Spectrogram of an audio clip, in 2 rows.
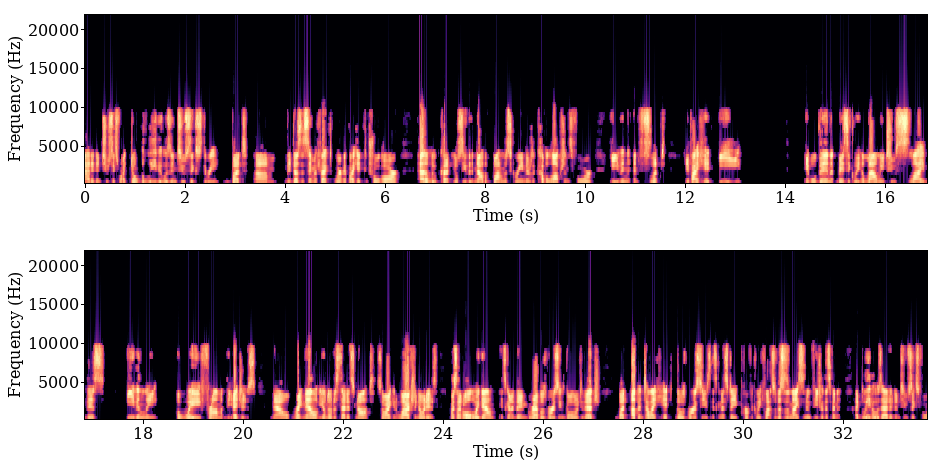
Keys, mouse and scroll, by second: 3.5-5.3 middle drag, 5.4 ctrl+r.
